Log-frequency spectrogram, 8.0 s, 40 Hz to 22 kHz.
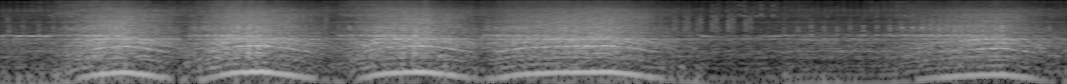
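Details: Polonez Caro with K16 1.4 engine, cold morning start at 0 °C: revs blipped about once a second with a hollow knock under each; piston slap.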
